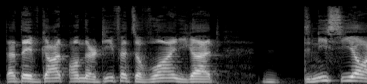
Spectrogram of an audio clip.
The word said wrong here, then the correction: Denico: I hope I pronounced that correctly. I think it's Denico Autry.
